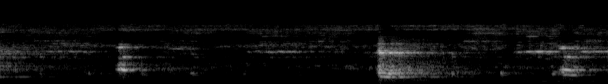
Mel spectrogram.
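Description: A green frog gives a few short, twangy gulps, like a loose banjo string being plucked.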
